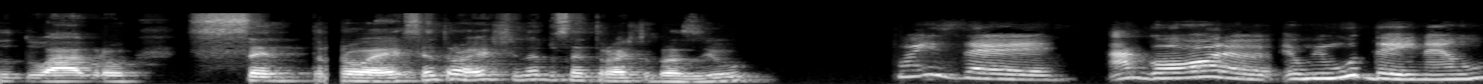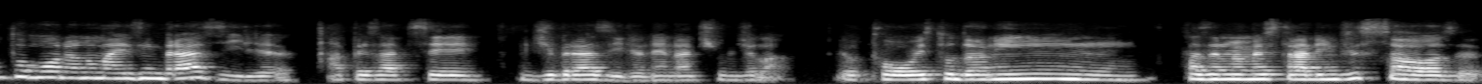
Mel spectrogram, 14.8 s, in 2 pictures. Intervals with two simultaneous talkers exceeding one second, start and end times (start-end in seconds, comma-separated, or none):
none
